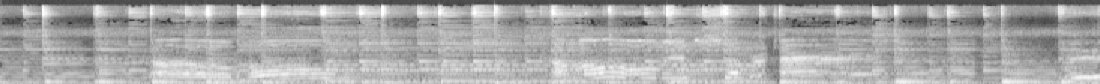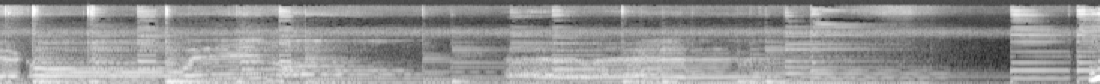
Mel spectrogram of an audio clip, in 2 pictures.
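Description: Acoustic guitar played slowly and fingerpicked, with a steady low bass line under a melody whose notes bend and glide in pitch.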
